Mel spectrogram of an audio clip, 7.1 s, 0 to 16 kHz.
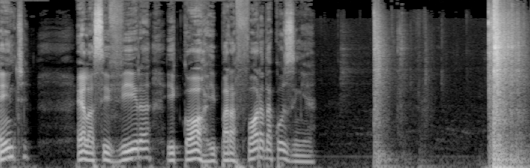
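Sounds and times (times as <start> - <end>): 
speech: 0.0 - 0.4, 1.0 - 4.3
front door slamming shut: 5.0 - 5.8, 6.5 - 7.0.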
